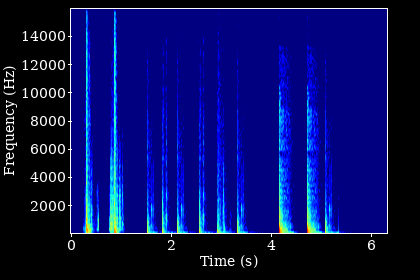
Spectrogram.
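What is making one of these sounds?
Footsteps tap on hard stone at an even pace.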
